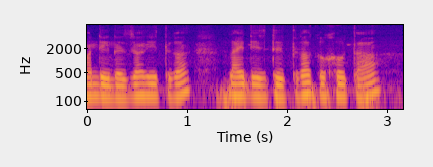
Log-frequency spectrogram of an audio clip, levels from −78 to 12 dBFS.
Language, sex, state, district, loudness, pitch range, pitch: Wancho, male, Arunachal Pradesh, Longding, -14 LUFS, 125-135 Hz, 130 Hz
